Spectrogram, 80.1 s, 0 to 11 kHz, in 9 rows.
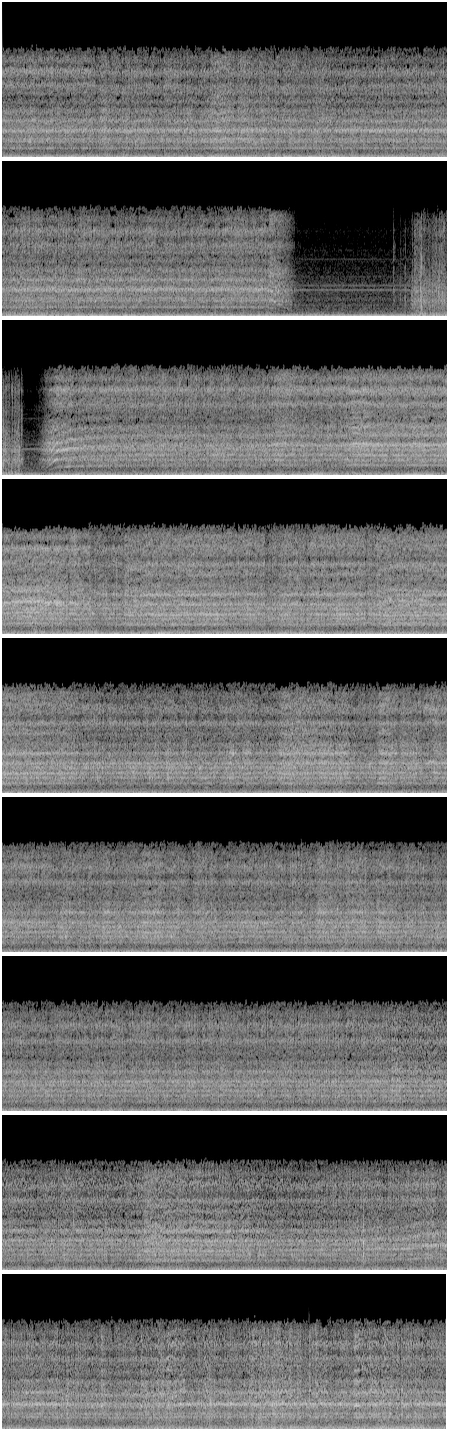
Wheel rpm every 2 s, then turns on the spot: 170, 170, 170, 170, 170, 170, 170, 40, 20, 110, 190, 190, 190, 190, 190, 190, 190, 190, 190, 190, 190, 190, 190, 190, 190, 190, 190, 190, 190, 190, 190, 190, 190, 180, 190, 220, 220, 230, 230, 230.
none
